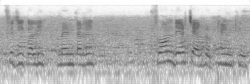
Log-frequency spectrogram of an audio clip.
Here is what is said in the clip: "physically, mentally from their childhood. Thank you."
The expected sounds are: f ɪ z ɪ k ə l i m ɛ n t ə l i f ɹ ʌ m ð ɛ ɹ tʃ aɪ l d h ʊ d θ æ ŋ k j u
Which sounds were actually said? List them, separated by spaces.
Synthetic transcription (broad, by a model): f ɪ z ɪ k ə l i m ɛ n t ə l i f ɹ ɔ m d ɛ ɹ tʃ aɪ l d h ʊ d t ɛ ŋ k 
